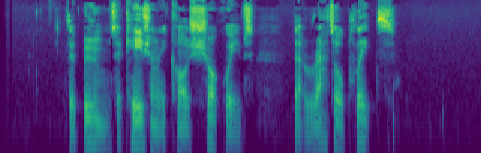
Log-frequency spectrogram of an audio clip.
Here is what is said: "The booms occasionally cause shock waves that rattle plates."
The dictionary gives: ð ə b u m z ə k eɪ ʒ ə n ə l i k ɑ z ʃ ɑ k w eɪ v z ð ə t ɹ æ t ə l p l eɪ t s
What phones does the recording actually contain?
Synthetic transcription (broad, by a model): ð ə b u m z ə k eɪ ʒ ə n ə l i k ɑ z ʃ ɑ k w eɪ v z ð ə t ɹ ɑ t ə l p l eɪ t s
